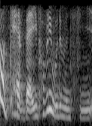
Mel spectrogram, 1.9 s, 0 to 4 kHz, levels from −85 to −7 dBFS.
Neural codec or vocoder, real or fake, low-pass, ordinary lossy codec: none; real; 3.6 kHz; MP3, 32 kbps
